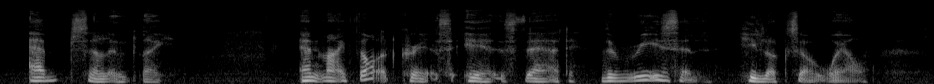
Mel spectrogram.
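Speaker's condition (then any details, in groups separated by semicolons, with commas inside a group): Spasmodic dysphonia; requires hard work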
